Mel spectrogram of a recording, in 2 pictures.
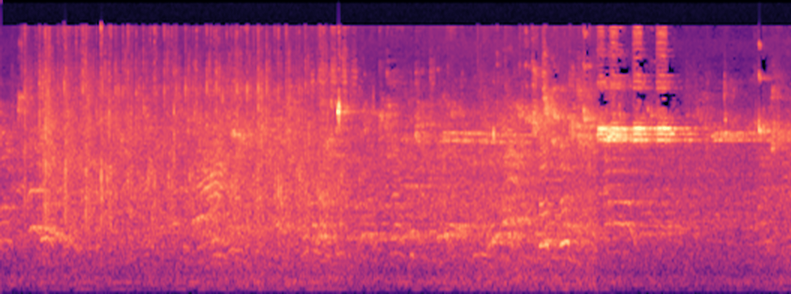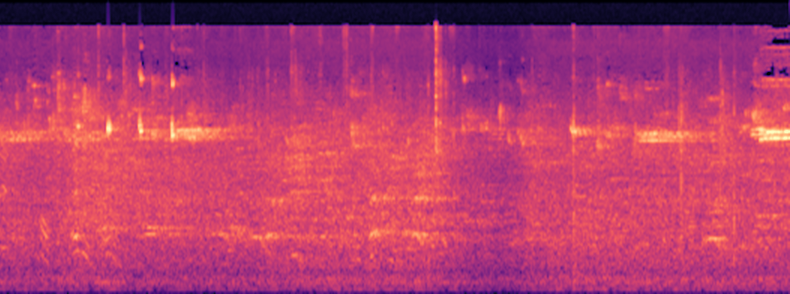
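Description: A crowd of spectators chatters throughout, echoing in a large hall.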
